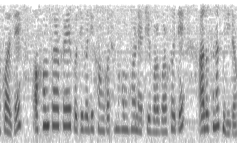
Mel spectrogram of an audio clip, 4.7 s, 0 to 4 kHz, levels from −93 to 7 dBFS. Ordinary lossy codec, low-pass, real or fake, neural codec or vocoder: MP3, 32 kbps; 3.6 kHz; real; none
